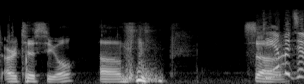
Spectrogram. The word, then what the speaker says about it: artisiole: But we have Artis Seal here playing Vertigo Remastered New Game Plus on the Oculus Rift. So take it away. Yeah. Hi. Hello. It's pronounced articial.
